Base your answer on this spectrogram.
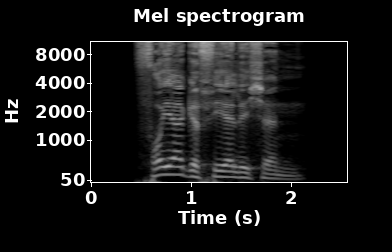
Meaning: inflection of feuergefährlich: 1. strong genitive masculine/neuter singular 2. weak/mixed genitive/dative all-gender singular 3. strong/weak/mixed accusative masculine singular 4. strong dative plural
- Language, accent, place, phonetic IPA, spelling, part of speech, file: German, Germany, Berlin, [ˈfɔɪ̯ɐɡəˌfɛːɐ̯lɪçn̩], feuergefährlichen, adjective, De-feuergefährlichen.ogg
